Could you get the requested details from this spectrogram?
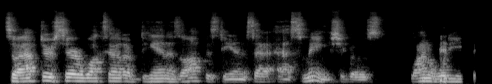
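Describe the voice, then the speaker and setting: Halting man recounting work events. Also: mid-range voice, steady tone, breathy edge, low-quality recording. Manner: halting, many restarts and fillers, quotes others in dialogue. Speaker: former city code manager.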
